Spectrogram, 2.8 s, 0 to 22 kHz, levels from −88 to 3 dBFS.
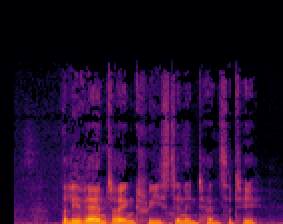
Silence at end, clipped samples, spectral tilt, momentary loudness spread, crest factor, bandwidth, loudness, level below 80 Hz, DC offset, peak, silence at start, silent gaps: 0.25 s; under 0.1%; -6.5 dB/octave; 12 LU; 18 dB; 15.5 kHz; -23 LUFS; -50 dBFS; under 0.1%; -4 dBFS; 0.6 s; none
